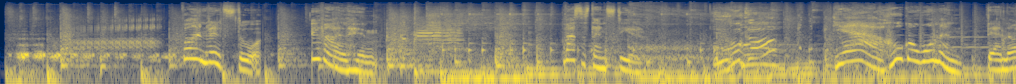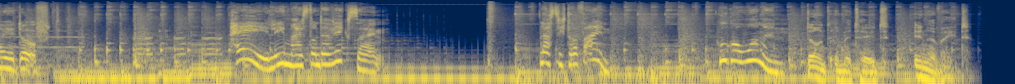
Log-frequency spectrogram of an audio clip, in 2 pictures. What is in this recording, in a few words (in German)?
W Fremdtake, Freundlich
